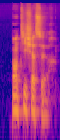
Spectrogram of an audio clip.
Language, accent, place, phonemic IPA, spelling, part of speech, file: French, France, Lyon, /ɑ̃.ti.ʃa.sœʁ/, antichasseur, adjective, LL-Q150 (fra)-antichasseur.wav
- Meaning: antihunting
